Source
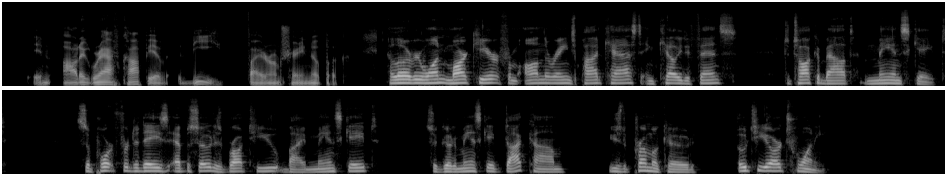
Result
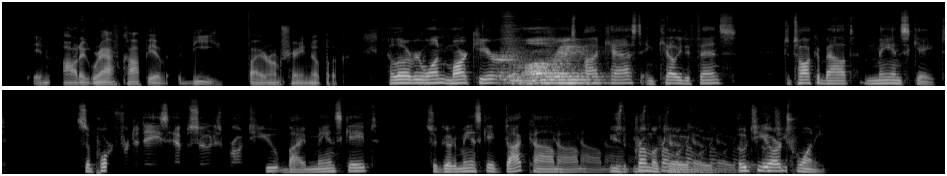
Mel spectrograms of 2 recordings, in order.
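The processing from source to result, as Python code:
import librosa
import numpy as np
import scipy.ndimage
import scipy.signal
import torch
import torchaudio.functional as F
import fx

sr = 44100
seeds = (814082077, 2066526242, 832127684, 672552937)

y = fx.reverb_throw(x, sr, start_s=4.92, length_s=0.76, rt60_s=0.87, drr_db=-9.5)
y = fx.highpass(y, sr, hz=1400.0, slope=24, at=(10.46, 12.07), fade=0.02)
y = fx.echo_warbled(y, sr, ms=235, feedback_pct=42, rate_hz=2.8, cents=146, wet_db=-6.5, at=(14.71, 17.28))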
